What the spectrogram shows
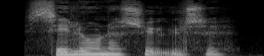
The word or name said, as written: selvundersøgelse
